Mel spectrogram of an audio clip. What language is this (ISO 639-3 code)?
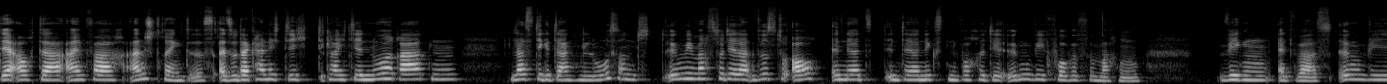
deu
